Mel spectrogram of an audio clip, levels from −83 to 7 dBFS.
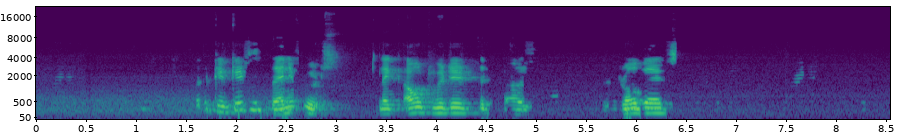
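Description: From the start to 2.27 s a second, much quieter voice runs underneath the talker, roughly 30 dB down. This is the other side's voice leaking through, likely far-end audio from a loudspeaker that the echo canceller failed to remove. From 1.38 s to 2.77 s the talker's own voice dips by up to about 15 dB in pieces totalling under a second. This is speech suppressed in double talk, likely with both sides active, and the canceller turning everything down.

The two faults are easy to separate by ear. Leakage adds a foreign voice. Suppression takes level and clarity away from the main voice.

The pattern repeats. The talker's voice is pulled down from 4.54 s to 4.99 s, by about 15 dB at worst. A scrap of the other side follows from 4.92 s to 5.24 s, roughly 25 dB below the speech. A deeper suppression, up to about 20 dB, sits between 5.59 s and 6.5 s. Brief, faint fragments of leakage then appear at 6.81–6.85 s, 7.62–7.70 s and 8.25–8.31 s.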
